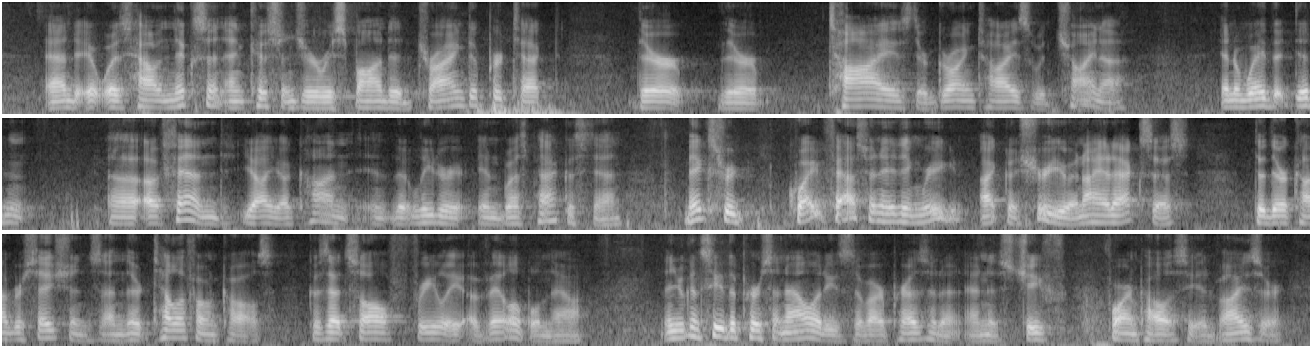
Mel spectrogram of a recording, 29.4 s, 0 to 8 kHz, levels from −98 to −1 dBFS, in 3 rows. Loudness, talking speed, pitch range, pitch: -24 LUFS, 150 wpm, 120-145 Hz, 130 Hz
